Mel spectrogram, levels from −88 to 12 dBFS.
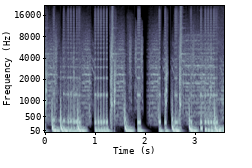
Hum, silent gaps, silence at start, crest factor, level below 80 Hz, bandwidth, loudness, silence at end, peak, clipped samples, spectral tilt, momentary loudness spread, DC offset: none; none; 0 s; 8 dB; -12 dBFS; over 20 kHz; -11 LUFS; 0 s; 0 dBFS; 0.9%; -5 dB/octave; 6 LU; under 0.1%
